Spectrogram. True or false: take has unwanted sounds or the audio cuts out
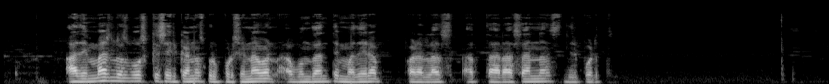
false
